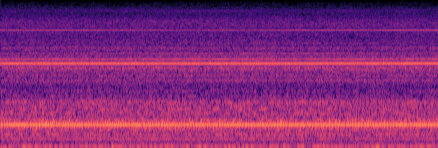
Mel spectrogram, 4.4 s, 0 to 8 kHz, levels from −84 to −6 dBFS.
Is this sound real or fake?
real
